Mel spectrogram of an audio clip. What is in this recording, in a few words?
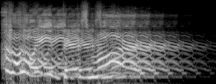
Distortion Skill Duo; BBTAG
